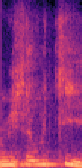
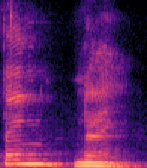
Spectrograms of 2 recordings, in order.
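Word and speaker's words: 店内: Dibacanya uci, tapi bukan mise uci ya. Ini dibacanya teng sama nai ya. Dibacanya teng nai.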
